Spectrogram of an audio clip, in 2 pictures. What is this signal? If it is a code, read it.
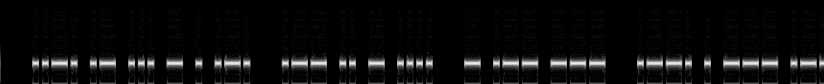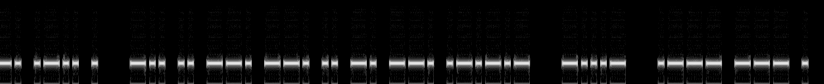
Morse code, heard as a keyed tone, about 25 wpm, 1000 Hz. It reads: FASTER WITH TWO PEOPLE DIGGING. <BT> JOE
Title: 25 WPM morse code quotes for Thu, 29 Feb 2024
